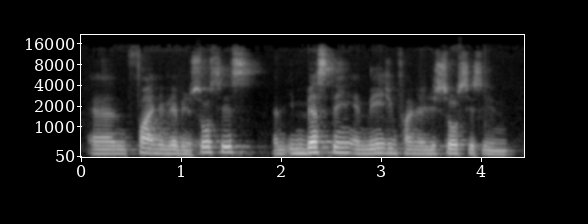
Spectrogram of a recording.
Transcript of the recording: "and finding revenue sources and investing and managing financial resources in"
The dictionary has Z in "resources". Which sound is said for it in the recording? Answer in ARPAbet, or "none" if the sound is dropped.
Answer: S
